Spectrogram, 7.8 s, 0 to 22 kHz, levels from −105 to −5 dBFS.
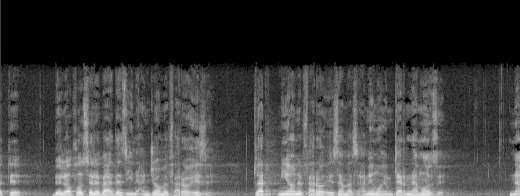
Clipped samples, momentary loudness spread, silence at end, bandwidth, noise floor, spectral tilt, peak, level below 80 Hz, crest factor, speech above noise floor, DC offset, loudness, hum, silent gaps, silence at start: under 0.1%; 7 LU; 0 s; 14.5 kHz; -51 dBFS; -6 dB/octave; -2 dBFS; -58 dBFS; 20 dB; 30 dB; under 0.1%; -21 LUFS; none; none; 0 s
